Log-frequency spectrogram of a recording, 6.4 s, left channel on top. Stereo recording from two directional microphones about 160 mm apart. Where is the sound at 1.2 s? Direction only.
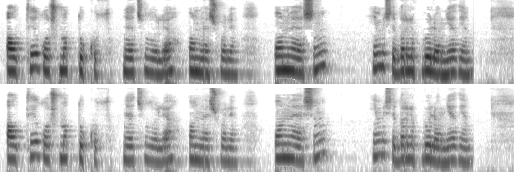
35° left (ahead or behind).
